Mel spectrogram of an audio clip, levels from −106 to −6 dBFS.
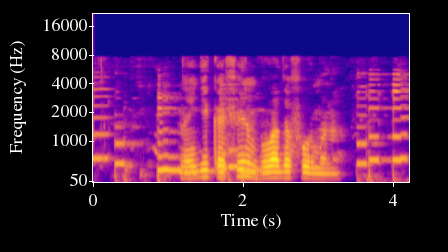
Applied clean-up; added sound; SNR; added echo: classical method log-MMSE.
